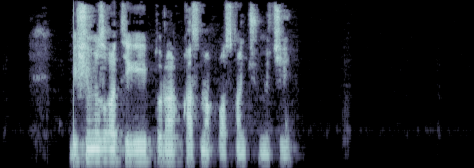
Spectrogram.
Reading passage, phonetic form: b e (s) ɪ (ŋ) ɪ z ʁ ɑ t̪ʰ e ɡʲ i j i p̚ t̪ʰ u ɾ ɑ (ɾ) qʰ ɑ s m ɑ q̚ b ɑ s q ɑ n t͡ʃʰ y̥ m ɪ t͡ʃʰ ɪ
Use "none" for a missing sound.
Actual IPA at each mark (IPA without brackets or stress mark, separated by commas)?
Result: ʃ, m, ɾ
